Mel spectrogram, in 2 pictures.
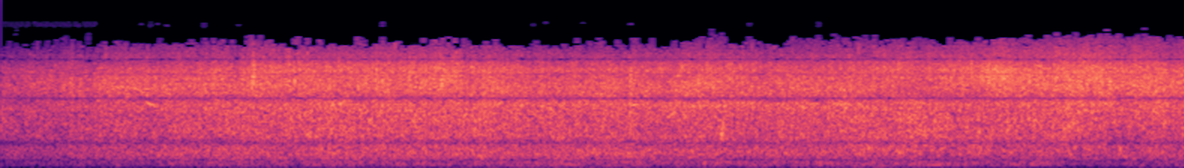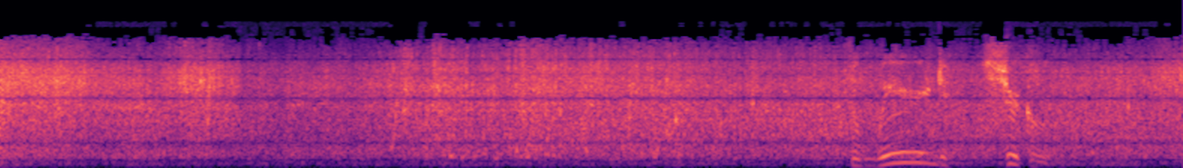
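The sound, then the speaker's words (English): Restless sea waves roar and wash in a loud, continuous rush that eases slightly about halfway through, with a brief wavering tone rising over the surf near the end. “Restless sea, we are met to call from out of the past stories, strange and weird.”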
